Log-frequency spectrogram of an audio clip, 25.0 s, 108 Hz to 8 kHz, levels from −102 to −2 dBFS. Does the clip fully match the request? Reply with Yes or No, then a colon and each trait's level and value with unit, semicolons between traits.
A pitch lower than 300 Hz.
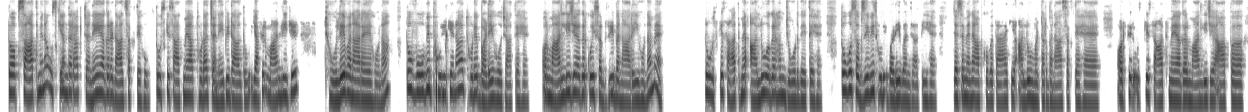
Yes: medium, 185 Hz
